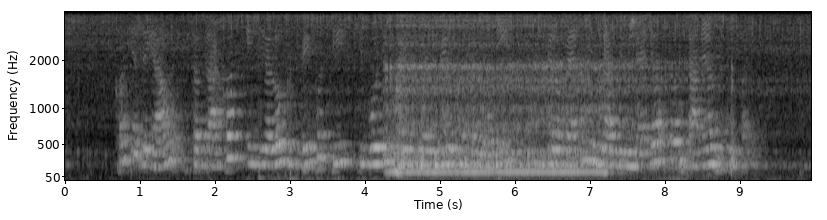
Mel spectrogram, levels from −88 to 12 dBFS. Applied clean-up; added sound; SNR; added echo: none; Sink (filling or washing); 2 dB; reverberation time 1.0 s.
